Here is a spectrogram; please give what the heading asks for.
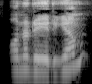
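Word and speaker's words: honorary: वो H silent है, इन सब के साथ जो है वो एच जो है वो साइलेंट है, इसलिए ऑनरेरियम, ऑनरेरी, ऑनरेबल, इन सब में ओ का साउंड जो है वो एच को स्किप करके उसे साइलेंट करके तो ओ का साउंड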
